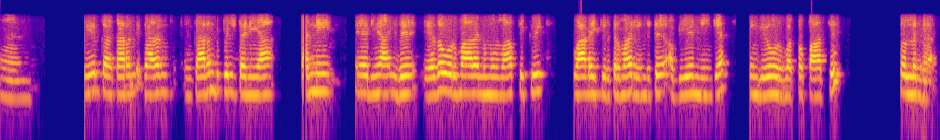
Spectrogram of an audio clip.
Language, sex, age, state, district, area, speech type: Tamil, female, 60+, Tamil Nadu, Tiruppur, rural, conversation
